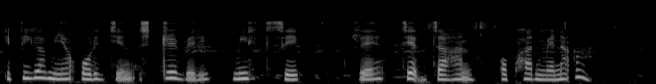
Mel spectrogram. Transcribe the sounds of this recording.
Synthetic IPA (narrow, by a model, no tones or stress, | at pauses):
ipiɡamɛjaʔɔɾid͡ʒinsʈɾebeɾi | milt̪sek̚ | ɾɛt͡ʃɛt̪̚ˀd͡ʒaɦanɔpʰaɾmɛnaʔa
